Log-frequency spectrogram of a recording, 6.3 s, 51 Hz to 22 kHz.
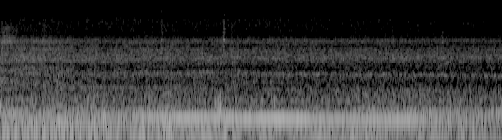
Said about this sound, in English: Four and a half inch max turbo exhaust, 24 532 pulling tires.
